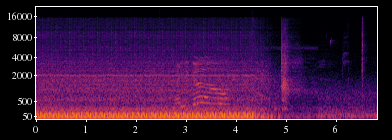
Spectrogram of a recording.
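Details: Honda VTX1300 V-twin motorcycle, stored 5 years and not running, after cleaning the fuel system, tank, lines and carburetor and fitting new spark plugs: lumpy, even V-twin rumble at steady speed before shutting off; runs fine.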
